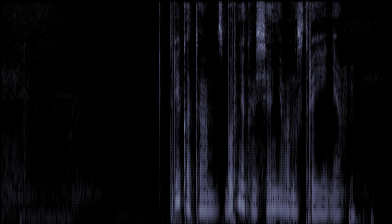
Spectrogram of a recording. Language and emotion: Russian, neutral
